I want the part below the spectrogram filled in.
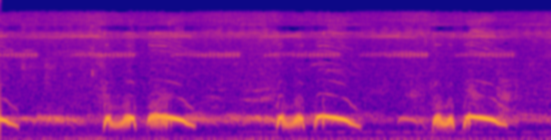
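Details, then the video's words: Repeated phrases from a female spotted dove, each a quick doubled coo followed by a long coo that slides downward, given three times at a steady pace of roughly one phrase every two seconds. "chim cu gáy mái thúc gù cực hay"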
